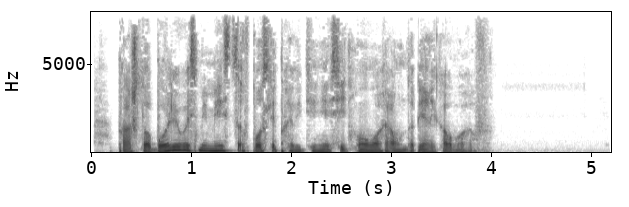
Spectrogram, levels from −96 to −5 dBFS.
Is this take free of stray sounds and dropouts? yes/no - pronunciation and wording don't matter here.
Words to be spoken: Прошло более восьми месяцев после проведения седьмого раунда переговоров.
yes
